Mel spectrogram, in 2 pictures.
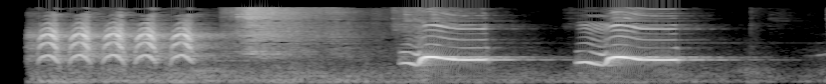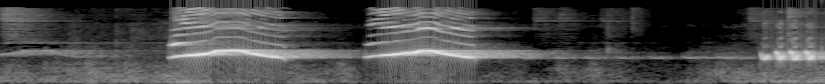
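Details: Masked laughingthrush song, kept as a lure song: loud clear whistled phrases, a fast run of repeated notes, then rising and falling slurred whistles spaced about a second apart, ending in a short burst.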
